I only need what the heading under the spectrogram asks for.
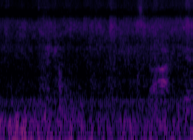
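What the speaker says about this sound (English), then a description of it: "It's windy up here." Steady wind buffeting a microphone beside polytunnels on a koi farm, a constant low rumble and hiss with no pauses.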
